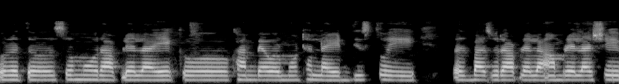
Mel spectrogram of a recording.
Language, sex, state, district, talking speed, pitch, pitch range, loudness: Marathi, female, Maharashtra, Dhule, 135 wpm, 205 Hz, 205-210 Hz, -17 LUFS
